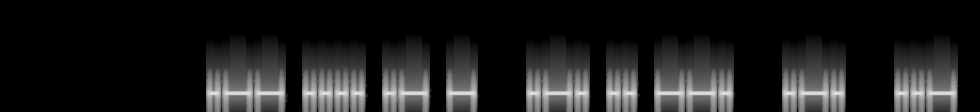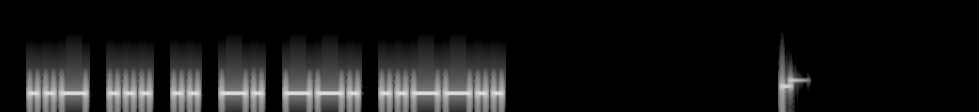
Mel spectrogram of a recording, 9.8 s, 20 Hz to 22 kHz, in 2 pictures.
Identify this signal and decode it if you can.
Morse code, heard as a keyed tone, about 30 wpm, 700 Hz. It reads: WHAT RIG R U USING?
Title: Common QSO Phrases 30wpm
